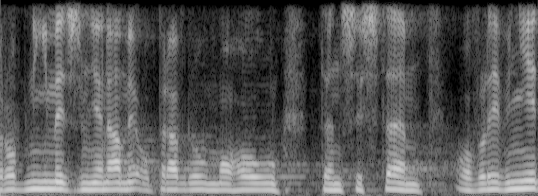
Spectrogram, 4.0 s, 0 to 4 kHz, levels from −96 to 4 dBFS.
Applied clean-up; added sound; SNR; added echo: neural separator model SepFormer DNS4.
